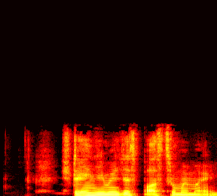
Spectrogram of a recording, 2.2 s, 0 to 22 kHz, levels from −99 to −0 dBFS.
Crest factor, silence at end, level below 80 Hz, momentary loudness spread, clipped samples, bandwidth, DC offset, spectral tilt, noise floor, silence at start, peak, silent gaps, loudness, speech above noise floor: 16 dB; 0 s; -56 dBFS; 8 LU; under 0.1%; 8 kHz; under 0.1%; -6.5 dB/octave; -49 dBFS; 0.65 s; -2 dBFS; none; -17 LUFS; 32 dB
